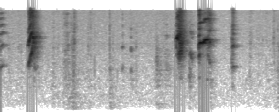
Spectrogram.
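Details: Rosy-faced lovebird (Agapornis roseicollis) giving sharp, high, squeaky chirps: a single loud note, then a quick pair of harsh chirps with softer rustling and faint ticks between.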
